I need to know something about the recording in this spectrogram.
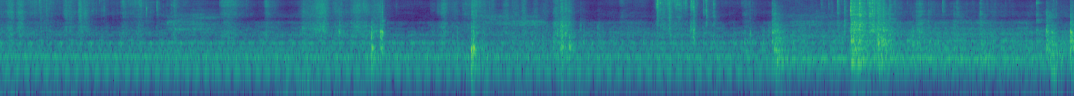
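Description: Toaster oven's convection fan running with a steady hum, under scattered clicks and rustles of shredded HDPE plastic being handled in a foil pan. Near the end the oven door is opened with a clatter.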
